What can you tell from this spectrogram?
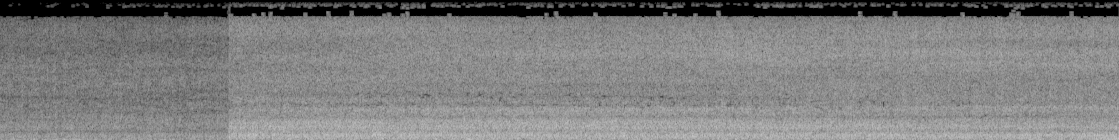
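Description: Pool water features running: a wall waterfall curtain and a row of spout jets pouring and splashing into the pool, a steady rushing of water that gets louder about two seconds in.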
